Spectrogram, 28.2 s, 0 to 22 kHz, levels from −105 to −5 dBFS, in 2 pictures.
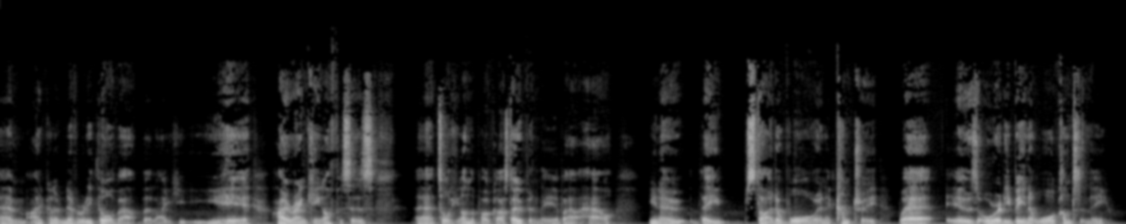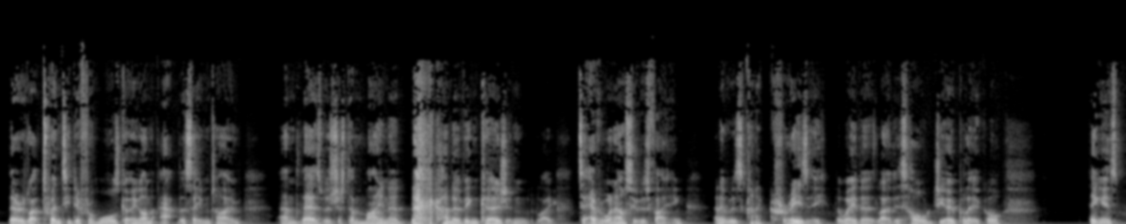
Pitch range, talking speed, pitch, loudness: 80-90 Hz, 180 wpm, 85 Hz, -34 LUFS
